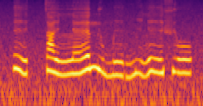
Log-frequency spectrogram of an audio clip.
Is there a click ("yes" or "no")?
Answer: no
